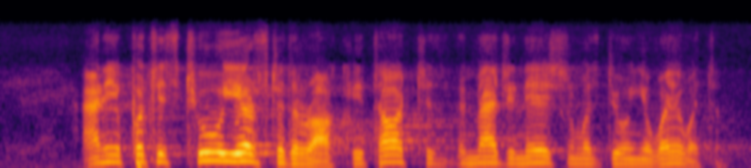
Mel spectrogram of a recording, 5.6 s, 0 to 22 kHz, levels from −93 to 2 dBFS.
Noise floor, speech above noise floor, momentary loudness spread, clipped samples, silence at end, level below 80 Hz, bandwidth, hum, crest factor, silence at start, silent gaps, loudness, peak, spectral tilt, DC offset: -52 dBFS; 35 dB; 16 LU; under 0.1%; 0.4 s; -48 dBFS; 11 kHz; none; 18 dB; 0.6 s; none; -17 LUFS; 0 dBFS; -6 dB/octave; under 0.1%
